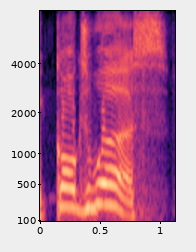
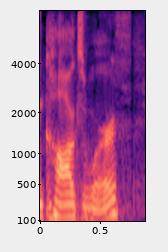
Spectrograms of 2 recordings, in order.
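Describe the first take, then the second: First: French-accented "Cogsworth" without the TH. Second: Said in the usual way. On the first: Shown as a demonstration. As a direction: say "Cogsworth" ending in an S, French-style. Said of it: "drop that and it'll be Cogsworth". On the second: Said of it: "rather than Cogsworth".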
